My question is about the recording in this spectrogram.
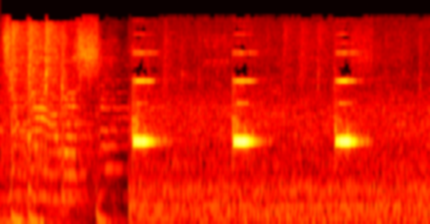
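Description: Background pop music cuts off about a second in, then three short high electronic beeps sound one second apart: a workout timer counting down the last seconds of a rest break before the next exercise starts.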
